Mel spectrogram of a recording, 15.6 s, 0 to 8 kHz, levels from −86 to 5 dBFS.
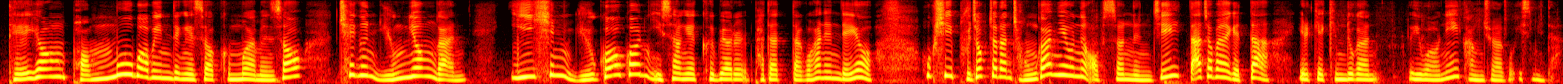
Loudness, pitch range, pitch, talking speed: -16 LUFS, 175-275 Hz, 195 Hz, 275 characters per minute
